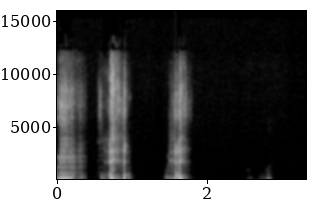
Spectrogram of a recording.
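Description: A man sneezes in a quick series of three sharp, explosive bursts, loud and breathy, followed by a brief faint sniff or grunt after a pause.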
